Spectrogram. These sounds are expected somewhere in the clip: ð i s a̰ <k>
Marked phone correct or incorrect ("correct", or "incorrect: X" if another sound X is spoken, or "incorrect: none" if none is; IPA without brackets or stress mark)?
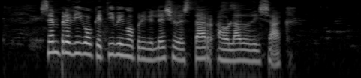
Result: correct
